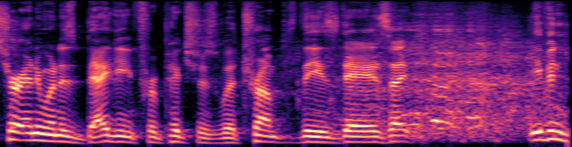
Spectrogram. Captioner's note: laughter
